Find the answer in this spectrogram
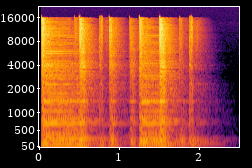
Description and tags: Rhythmguitar Fmin P112
Pure rhythmguitar acid-loop at 120 BPM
